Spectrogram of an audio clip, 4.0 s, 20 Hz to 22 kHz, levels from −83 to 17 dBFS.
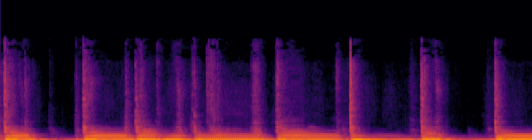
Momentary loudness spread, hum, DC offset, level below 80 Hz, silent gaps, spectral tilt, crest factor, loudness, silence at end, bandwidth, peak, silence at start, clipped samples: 5 LU; none; under 0.1%; -24 dBFS; none; -8 dB/octave; 14 dB; -16 LUFS; 0 s; 13.5 kHz; 0 dBFS; 0 s; under 0.1%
